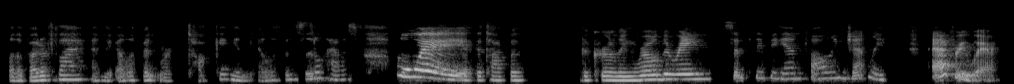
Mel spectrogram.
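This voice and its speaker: A woman reading a children's picture book aloud, gently and expressively, as a storyteller. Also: medium pitch, vocal fry, slightly rough, highs cut off.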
